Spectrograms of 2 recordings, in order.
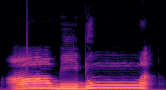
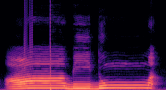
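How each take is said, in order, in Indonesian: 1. Bunyi n menyatu menjadi m ganda yang bersengau. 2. Bunyi n menyatu menjadi m ganda yang bersengau.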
